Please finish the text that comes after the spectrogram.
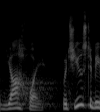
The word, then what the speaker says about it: Yahweh: for that reason but most scholars believe that the best pronunciation of those four consonants in Hebrew uh from Exodus 3:14 is uh is Jehovah I'm sorry is Yahweh instead of Jehovah and that it's the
